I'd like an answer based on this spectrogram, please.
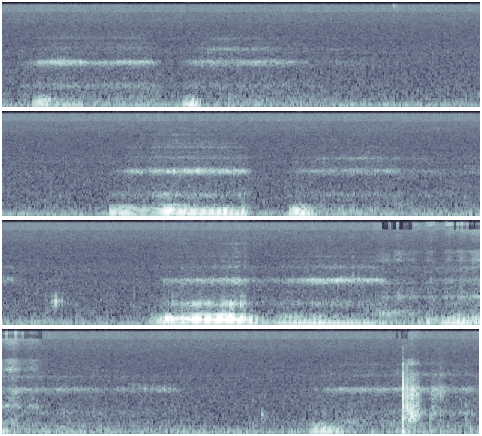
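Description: Soft, irregular snorting snores from a sleeping puppy, with faint short snuffles between breaths and a quiet whistle-like background tone.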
